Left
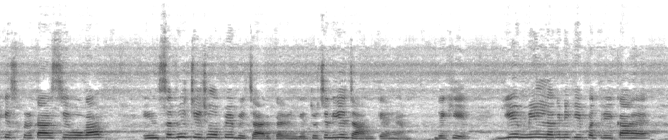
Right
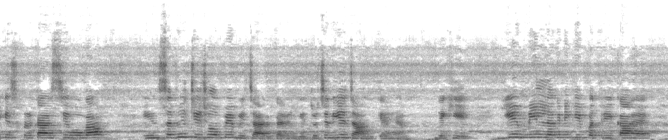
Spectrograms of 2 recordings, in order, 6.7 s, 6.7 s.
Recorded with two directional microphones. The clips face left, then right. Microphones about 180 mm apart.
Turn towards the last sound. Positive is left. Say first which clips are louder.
# left 5 dB
turn(degrees=40)  # may be behind; listen again after turning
